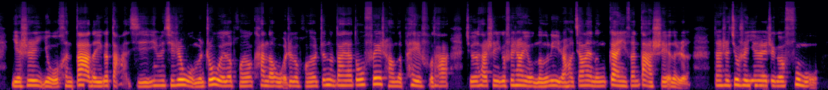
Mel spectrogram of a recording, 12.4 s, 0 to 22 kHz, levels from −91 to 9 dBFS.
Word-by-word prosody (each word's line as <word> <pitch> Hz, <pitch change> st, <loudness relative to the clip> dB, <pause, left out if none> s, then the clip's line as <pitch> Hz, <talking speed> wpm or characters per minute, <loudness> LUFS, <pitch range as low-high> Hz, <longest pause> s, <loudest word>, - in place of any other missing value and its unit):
也 185 Hz, -1 st, +2 dB
是 215 Hz, +3 st, +2 dB
有 160 Hz, -4 st, +1 dB
很 190 Hz, +2 st, -4 dB
大 225 Hz, +2 st, +7 dB
的 190 Hz, -1 st, +1 dB
一 185 Hz, -, +2 dB
个 205 Hz, -, +1 dB
打 205 Hz, 0 st, -6 dB
击。 175 Hz, -1 st, -4 dB
因 210 Hz, +3 st, -3 dB
为 215 Hz, -, -3 dB
其 215 Hz, 0 st, -3 dB
实 235 Hz, -, +5 dB
我 215 Hz, -6 st, +3 dB
们 170 Hz, +2 st, -1 dB
周 240 Hz, +7 st, +6 dB
围 215 Hz, -4 st, +4 dB
的 200 Hz, -, +1 dB
朋 190 Hz, -1 st, -6 dB
友 190 Hz, +1 st, -2 dB
看 215 Hz, +2 st, -3 dB
到 190 Hz, -1 st, 0 dB
我 180 Hz, -1 st, -2 dB
这 200 Hz, -, -2 dB
个 195 Hz, -, -1 dB
朋 185 Hz, 0 st, -7 dB
友， 195 Hz, -, -2 dB
真 230 Hz, +5 st, -2 dB
的 235 Hz, -, 0 dB
大 220 Hz, 0 st, -2 dB
家 220 Hz, 0 st, -1 dB
都 235 Hz, +2 st, +2 dB
非 270 Hz, +2 st, +3 dB
常 195 Hz, -6 st, -5 dB
地 185 Hz, -, -1 dB
佩 215 Hz, -2 st, -1 dB
服 185 Hz, 0 st, -6 dB
他， 190 Hz, +1 st, -4 dB, 0.2 s
觉 195 Hz, -, -4 dB
得 200 Hz, -, 0 dB
他 205 Hz, 0 st, 0 dB
是 210 Hz, +1 st, -3 dB
一 200 Hz, -, -1 dB
个 205 Hz, -, 0 dB
非 225 Hz, +2 st, -3 dB
常 225 Hz, 0 st, +3 dB
有 190 Hz, -2 st, 0 dB
能 175 Hz, +2 st, 0 dB
力， 215 Hz, -1 st, +1 dB
然 180 Hz, -1 st, +1 dB
后 195 Hz, -, -3 dB
将 210 Hz, +2 st, -3 dB
来 215 Hz, -1 st, 0 dB
能 190 Hz, 0 st, -3 dB
干 220 Hz, 0 st, +4 dB
一 -, -, -2 dB
番 205 Hz, +2 st, -5 dB
大 225 Hz, -3 st, +1 dB
事 185 Hz, +1 st, -3 dB
业 -, -, 0 dB
的 170 Hz, -, 0 dB
人， -, -, -3 dB, 0.3 s
但 220 Hz, 0 st, -2 dB
是 220 Hz, 0 st, 0 dB
就 240 Hz, +3 st, +3 dB
是 220 Hz, -1 st, +2 dB
因 215 Hz, 0 st, 0 dB
为 215 Hz, -1 st, +1 dB
这 210 Hz, -, -2 dB
个 195 Hz, 0 st, 0 dB
父 245 Hz, +5 st, -1 dB
母， 195 Hz, -4 st, -4 dB
205 Hz, 355 characters per minute, -20 LUFS, 190-220 Hz, 0.3 s, 大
